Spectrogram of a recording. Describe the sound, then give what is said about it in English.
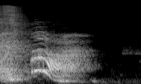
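A single loud sneeze bursts out with a sharp breathy explosion, then trails off into a brief nasal exhale before quiet. “God bless you.”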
